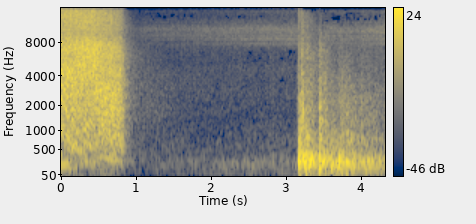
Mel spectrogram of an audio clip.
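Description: Funke Alfa 1 firework rocket: the rushing hiss of its motor as it climbs, which stops about a second in. About three seconds in comes the sharp bang of its burst, trailing off in crackles.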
